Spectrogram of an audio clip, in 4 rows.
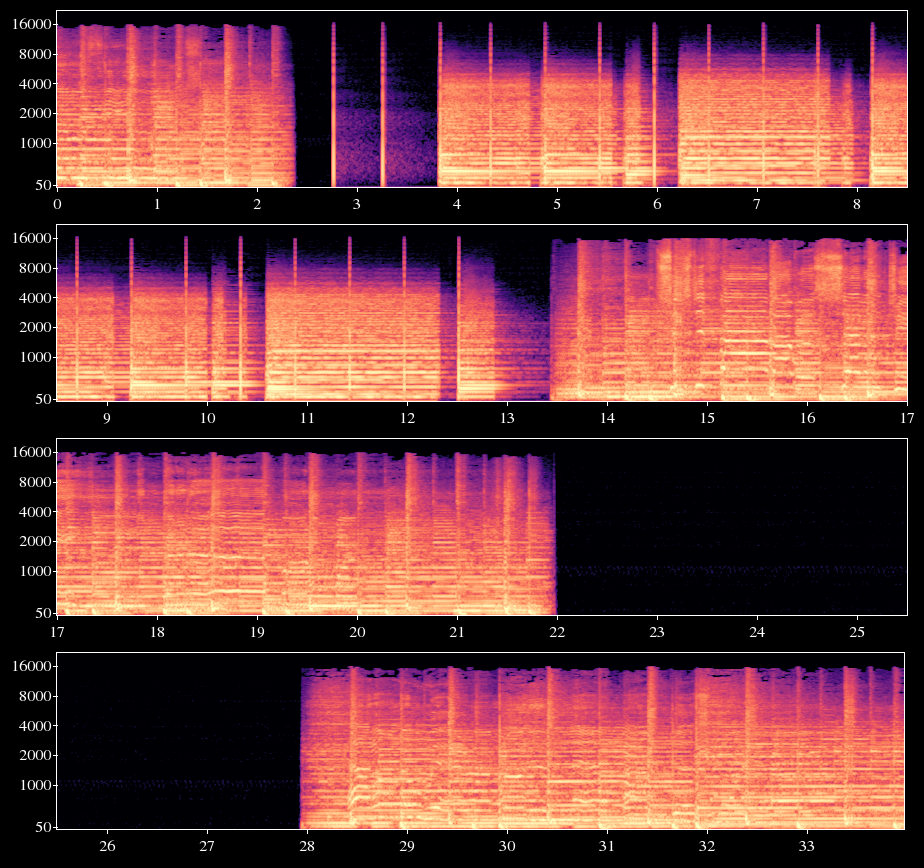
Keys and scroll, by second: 2.1 space, 2.6 F7, 12.8 space, 21.7 ctrl+space, 28.0 space.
